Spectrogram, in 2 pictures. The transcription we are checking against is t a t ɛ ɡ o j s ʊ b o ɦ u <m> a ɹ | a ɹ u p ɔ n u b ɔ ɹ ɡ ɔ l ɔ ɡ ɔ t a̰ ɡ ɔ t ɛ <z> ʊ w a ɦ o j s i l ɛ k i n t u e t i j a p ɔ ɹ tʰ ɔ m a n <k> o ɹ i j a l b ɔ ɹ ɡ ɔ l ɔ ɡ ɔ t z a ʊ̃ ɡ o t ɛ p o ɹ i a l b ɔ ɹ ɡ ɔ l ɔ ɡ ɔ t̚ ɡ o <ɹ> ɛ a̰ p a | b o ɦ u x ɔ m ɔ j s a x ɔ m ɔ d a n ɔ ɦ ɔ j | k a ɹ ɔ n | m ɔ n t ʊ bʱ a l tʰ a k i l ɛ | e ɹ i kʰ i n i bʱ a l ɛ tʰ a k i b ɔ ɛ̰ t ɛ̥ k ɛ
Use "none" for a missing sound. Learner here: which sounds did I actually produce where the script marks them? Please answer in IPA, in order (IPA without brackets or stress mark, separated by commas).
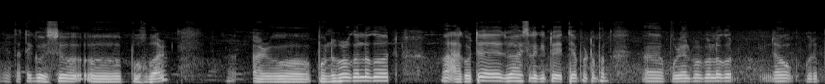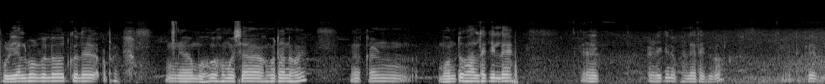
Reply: b, z, p, l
